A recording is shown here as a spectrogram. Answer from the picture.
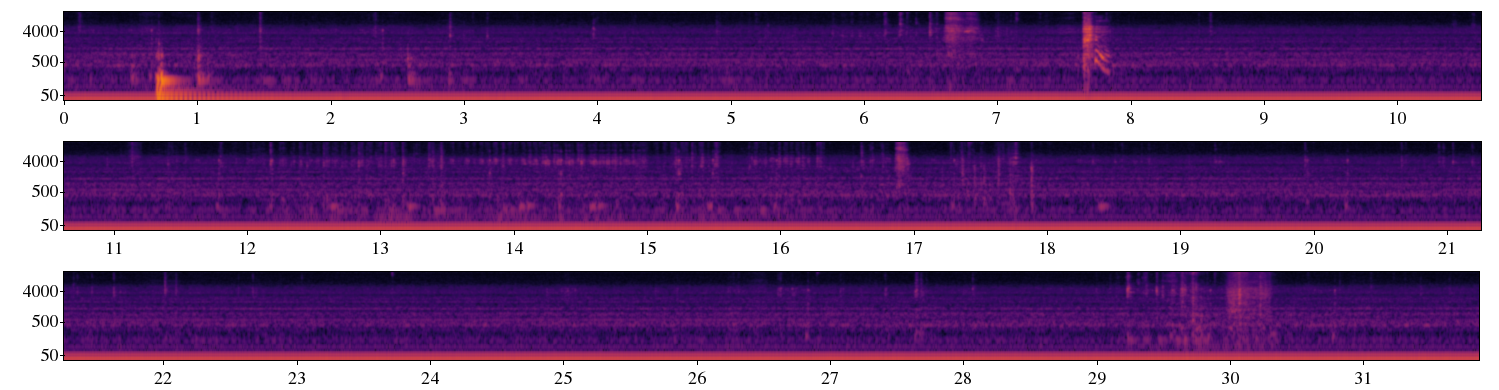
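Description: Steady workshop background hum broken by a few isolated clicks and knocks from handling the soldering iron, tools and the open metal chassis of a vintage receiver: a low thump about a second in, the sharpest click about eight seconds in, and a few lighter ones later.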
